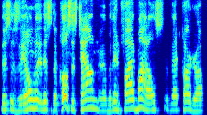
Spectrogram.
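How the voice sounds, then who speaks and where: A vengeful robber played by a man in an amateur play reading. His voice sits high for a man, and he talks in a halting, sneering, threatening way. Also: natural voice. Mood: menacing. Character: menacing, sarcastic male gangster robber, jumpy and vengeful. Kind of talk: amateur reader's theater acting.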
